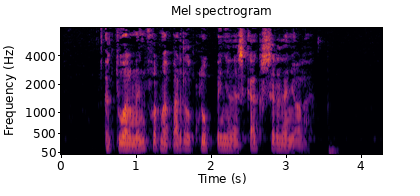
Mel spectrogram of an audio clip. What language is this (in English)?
Catalan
